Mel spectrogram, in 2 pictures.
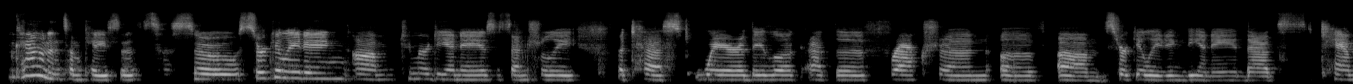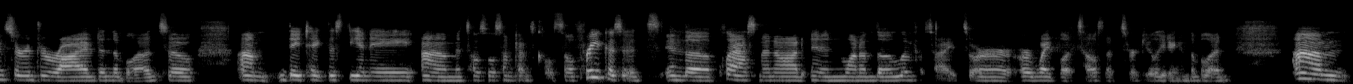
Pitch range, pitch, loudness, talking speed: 190-225 Hz, 210 Hz, -29 LUFS, 145 wpm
